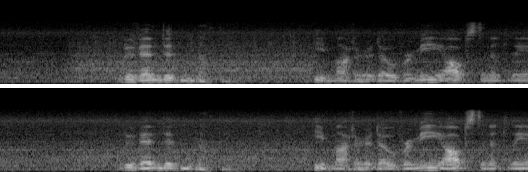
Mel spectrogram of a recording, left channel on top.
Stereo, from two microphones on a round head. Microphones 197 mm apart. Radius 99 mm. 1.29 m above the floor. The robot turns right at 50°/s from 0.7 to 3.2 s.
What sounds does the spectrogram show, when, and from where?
1.2 s a man speaking: 135° left, 1.1 m; by 5.3 s 125° right, 1.1 m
